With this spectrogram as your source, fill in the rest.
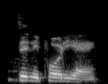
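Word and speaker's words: Sidney Poitier: Let's just give our condolences to Sydney, the actor, Sydney Poitier. Mm-hmm. Did I say his name right? Please. – Yep. Yeah.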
